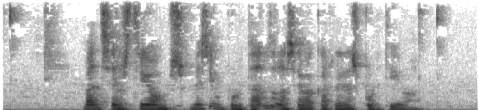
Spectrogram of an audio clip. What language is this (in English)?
Catalan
